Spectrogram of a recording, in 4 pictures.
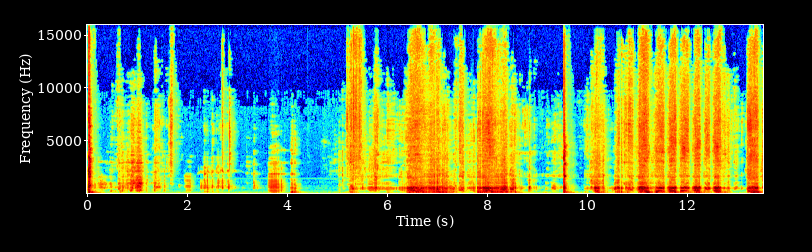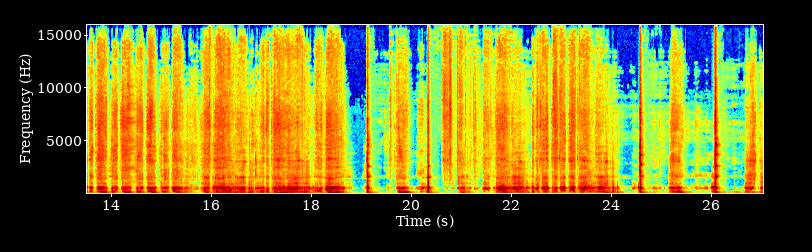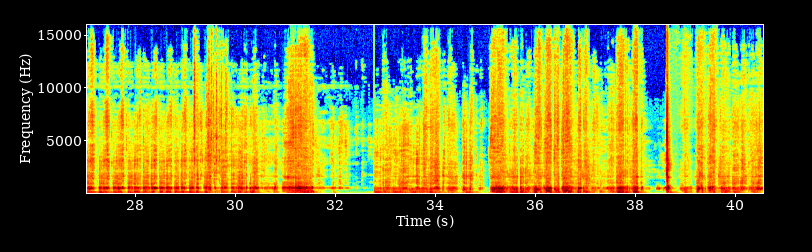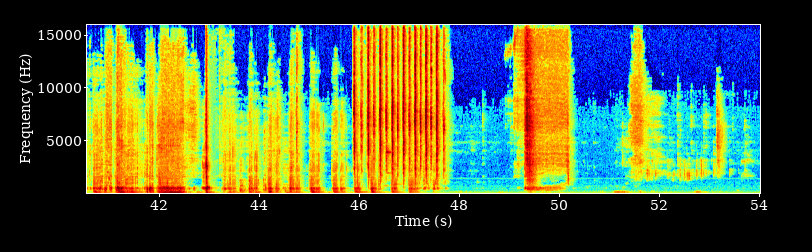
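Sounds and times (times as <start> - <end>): rubber balloon rubbing: 0.0 - 2.5, 5.2 - 47.8, 49.2 - 50.3
slime squelching: 42.6 - 47.8
sharp clicks: 45.9 - 47.8.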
